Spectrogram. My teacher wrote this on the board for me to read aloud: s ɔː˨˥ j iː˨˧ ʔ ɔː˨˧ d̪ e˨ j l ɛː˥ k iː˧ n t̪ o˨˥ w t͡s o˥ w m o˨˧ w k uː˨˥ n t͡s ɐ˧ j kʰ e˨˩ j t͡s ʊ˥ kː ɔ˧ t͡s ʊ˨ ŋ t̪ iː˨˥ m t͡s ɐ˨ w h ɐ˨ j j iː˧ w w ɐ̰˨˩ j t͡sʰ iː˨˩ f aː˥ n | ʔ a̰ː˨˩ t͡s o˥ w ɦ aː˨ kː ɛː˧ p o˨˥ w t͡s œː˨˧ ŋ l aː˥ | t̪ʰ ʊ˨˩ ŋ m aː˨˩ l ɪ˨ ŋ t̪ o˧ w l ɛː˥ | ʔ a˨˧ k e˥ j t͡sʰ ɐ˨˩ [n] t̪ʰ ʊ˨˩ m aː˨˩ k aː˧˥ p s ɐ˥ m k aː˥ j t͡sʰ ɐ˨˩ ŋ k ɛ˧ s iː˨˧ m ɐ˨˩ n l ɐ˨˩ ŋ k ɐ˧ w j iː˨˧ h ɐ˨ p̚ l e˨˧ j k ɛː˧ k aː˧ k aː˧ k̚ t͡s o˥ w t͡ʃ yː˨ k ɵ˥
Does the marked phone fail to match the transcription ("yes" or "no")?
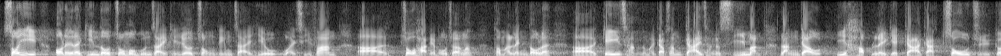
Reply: yes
